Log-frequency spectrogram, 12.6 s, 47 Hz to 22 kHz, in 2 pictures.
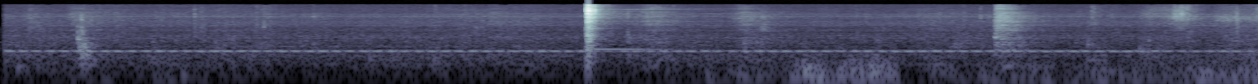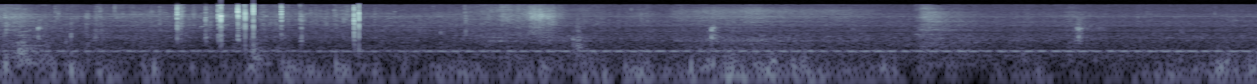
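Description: A single sharp shot from an FX Dreamline Pup .22 PCP air rifle about three seconds in. It is followed by a few lighter clicks over a steady humming tone and an uneven low rumble.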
